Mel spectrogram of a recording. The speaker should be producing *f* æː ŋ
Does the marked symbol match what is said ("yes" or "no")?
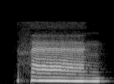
no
